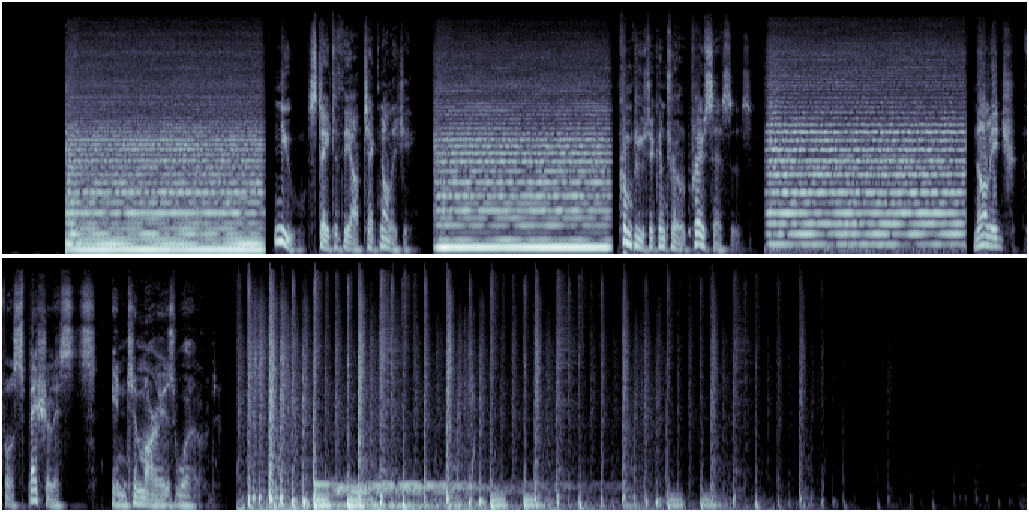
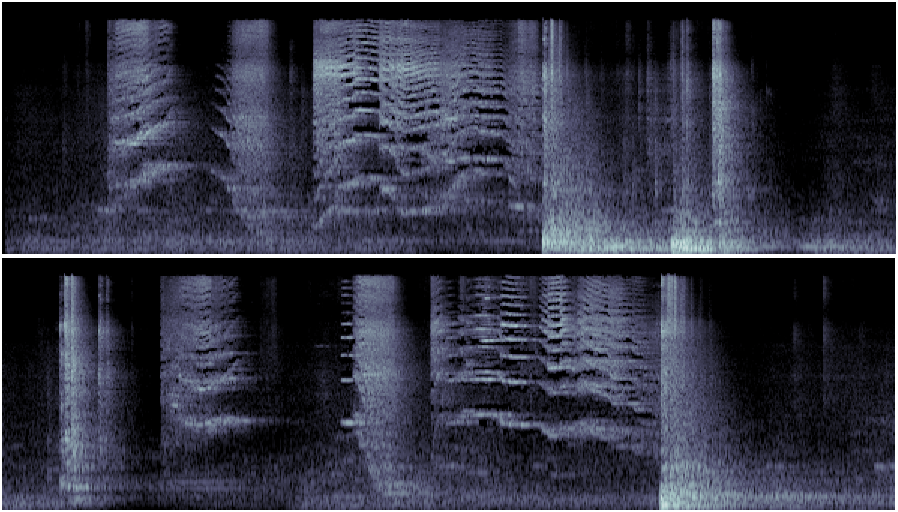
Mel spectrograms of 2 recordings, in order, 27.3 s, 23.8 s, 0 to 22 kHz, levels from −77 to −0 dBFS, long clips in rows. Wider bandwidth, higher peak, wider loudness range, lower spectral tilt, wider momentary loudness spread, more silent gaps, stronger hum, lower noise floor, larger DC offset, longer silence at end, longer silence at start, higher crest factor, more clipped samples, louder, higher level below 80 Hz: about the same, 17.5 kHz vs 16.5 kHz; about the same, -2 dBFS vs 0 dBFS; first, 16 LU vs 7 LU; first, -5.5 dB/octave vs -2 dB/octave; second, 19 LU vs 23 LU; neither; neither; first, -79 dBFS vs -52 dBFS; neither; first, 3 s vs 0 s; first, 0.85 s vs 0.3 s; second, 16 dB vs 24 dB; neither; first, -16 LUFS vs -20 LUFS; first, -26 dBFS vs -40 dBFS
